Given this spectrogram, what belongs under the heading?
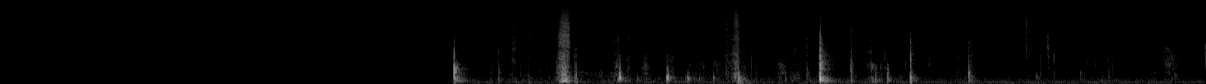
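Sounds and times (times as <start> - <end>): faint low hum: 4.6 - 12.0.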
